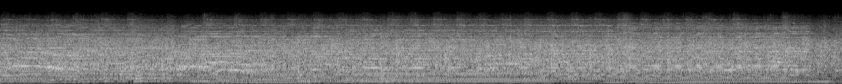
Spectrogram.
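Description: Live gospel church music, held chords over a moving bass line, with a congregation clapping along.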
